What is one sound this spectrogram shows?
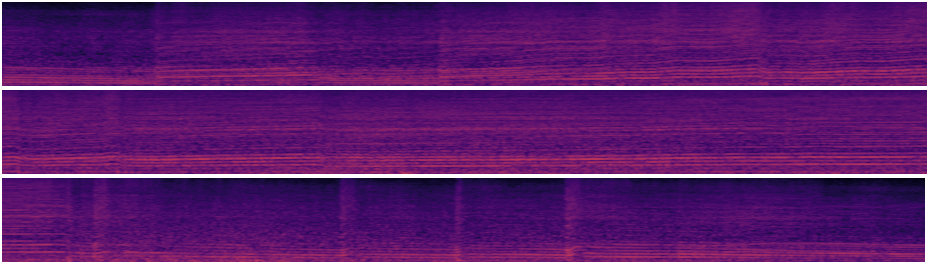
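A motorcycle engine roars loudly, revving up through the gears and dropping in pitch at each gear change.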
